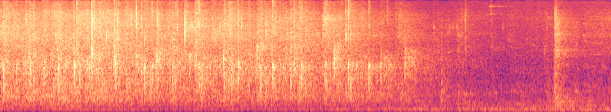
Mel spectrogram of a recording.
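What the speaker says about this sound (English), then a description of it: "let's go ahead and applaud" Audience applause for students at a high school academic awards ceremony, a dense burst of many hands clapping close by that gradually thins and fades over the last couple of seconds.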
